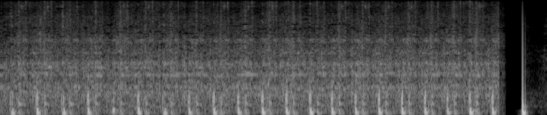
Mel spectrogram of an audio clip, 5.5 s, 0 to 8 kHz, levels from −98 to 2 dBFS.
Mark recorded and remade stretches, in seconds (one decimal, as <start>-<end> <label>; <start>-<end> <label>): 0.0-5.5 recorded

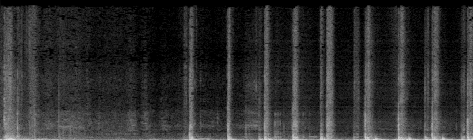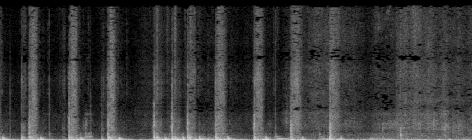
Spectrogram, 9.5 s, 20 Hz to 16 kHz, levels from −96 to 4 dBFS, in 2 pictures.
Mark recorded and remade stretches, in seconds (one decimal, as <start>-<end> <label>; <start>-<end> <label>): 0.0-2.5 recorded; 2.5-4.7 remade; 4.7-6.1 recorded; 6.1-6.6 remade; 6.6-9.5 recorded

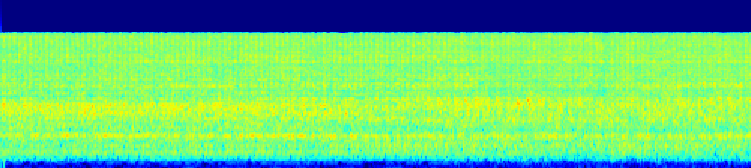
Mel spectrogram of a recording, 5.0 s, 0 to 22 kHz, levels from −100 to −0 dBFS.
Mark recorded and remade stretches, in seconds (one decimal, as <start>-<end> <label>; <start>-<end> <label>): 0.0-3.0 recorded; 3.0-5.0 remade

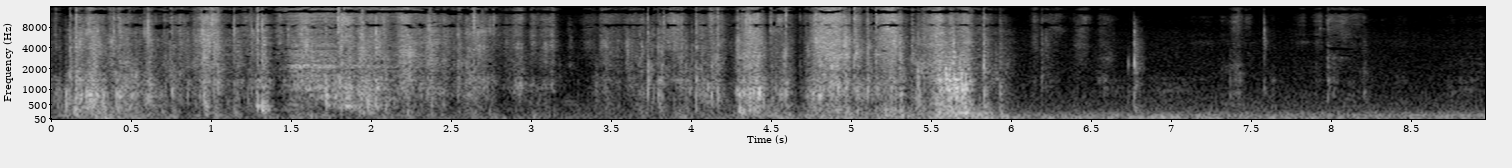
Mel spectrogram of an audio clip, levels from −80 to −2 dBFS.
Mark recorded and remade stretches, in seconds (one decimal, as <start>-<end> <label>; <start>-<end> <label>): 0.0-9.0 recorded

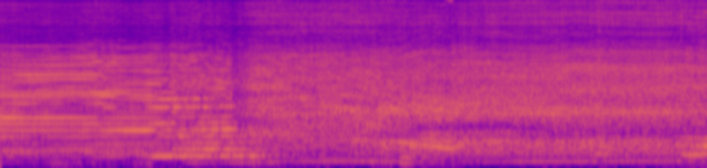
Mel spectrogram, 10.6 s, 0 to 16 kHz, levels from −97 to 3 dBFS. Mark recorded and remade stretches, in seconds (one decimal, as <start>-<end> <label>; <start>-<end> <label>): 0.0-10.6 recorded

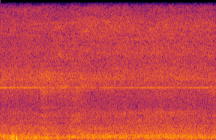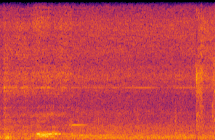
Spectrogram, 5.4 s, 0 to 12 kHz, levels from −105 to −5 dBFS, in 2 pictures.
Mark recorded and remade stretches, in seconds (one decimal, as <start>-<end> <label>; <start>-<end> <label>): 0.0-0.5 recorded; 0.5-1.0 remade; 1.0-2.6 recorded; 2.6-3.6 remade; 3.6-5.4 recorded

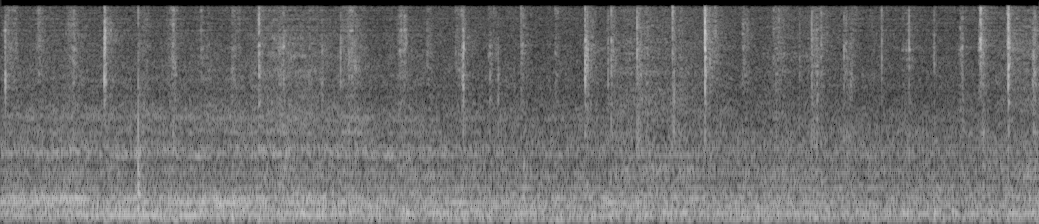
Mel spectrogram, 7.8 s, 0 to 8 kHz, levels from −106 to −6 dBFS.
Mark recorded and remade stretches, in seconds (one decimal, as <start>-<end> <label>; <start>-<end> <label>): 0.0-3.2 remade; 3.2-6.3 recorded; 6.3-7.8 remade

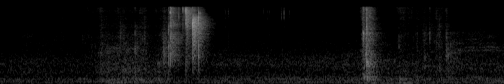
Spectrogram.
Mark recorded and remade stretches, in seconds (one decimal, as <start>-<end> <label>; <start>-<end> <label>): 0.0-1.0 recorded; 1.0-1.7 remade; 1.7-5.0 recorded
